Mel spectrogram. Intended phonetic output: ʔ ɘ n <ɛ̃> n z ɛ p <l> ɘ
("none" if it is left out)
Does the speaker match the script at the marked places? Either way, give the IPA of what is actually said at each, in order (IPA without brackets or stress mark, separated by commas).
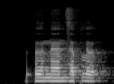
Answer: ɛ̃, l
